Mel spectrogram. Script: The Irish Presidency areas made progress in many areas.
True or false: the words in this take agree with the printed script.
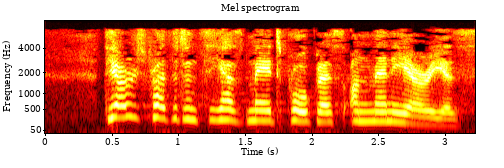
false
